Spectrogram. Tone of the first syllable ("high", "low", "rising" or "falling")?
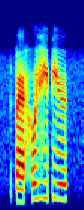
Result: low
